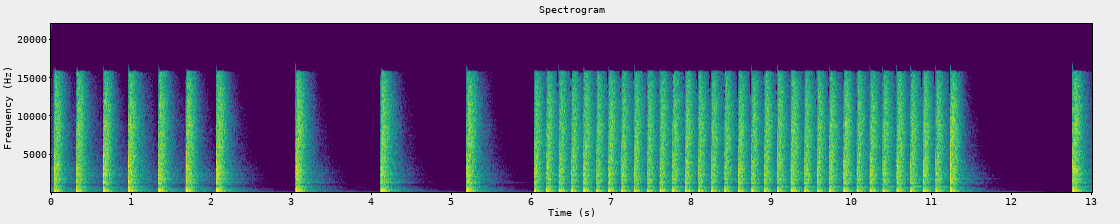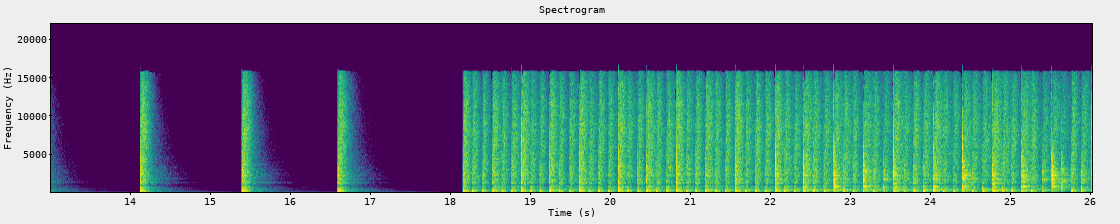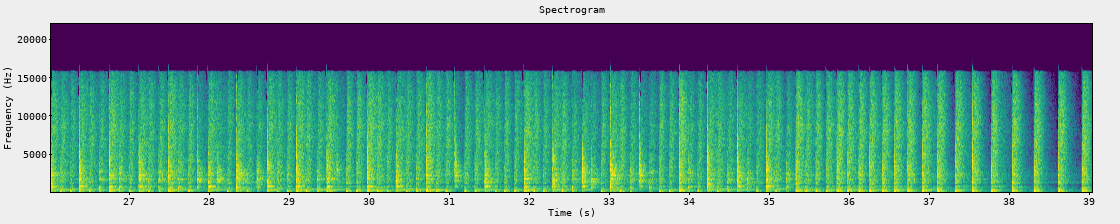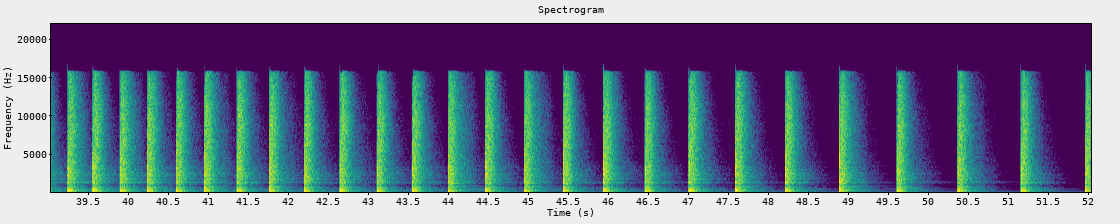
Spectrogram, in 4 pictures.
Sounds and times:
Bass drum: 18.2 - 38.8.

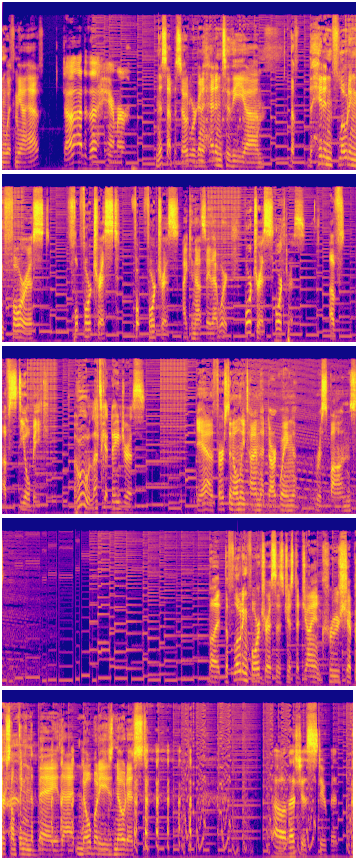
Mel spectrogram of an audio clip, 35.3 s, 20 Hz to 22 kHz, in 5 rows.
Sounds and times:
Speech: 0.0 - 17.0, 18.0 - 21.3, 25.4 - 32.1, 33.7 - 35.3.

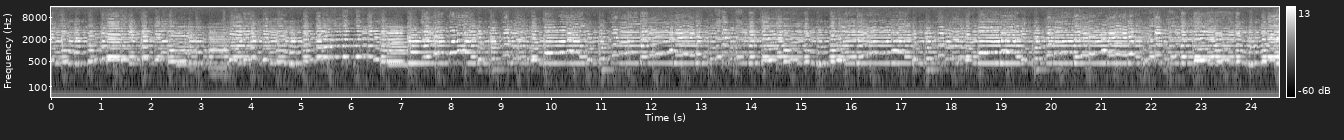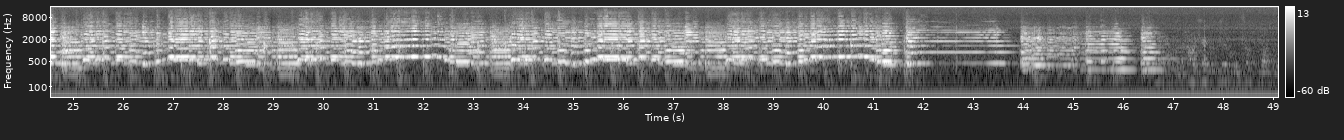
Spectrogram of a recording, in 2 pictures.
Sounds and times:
Country: 0.0 - 47.7.

